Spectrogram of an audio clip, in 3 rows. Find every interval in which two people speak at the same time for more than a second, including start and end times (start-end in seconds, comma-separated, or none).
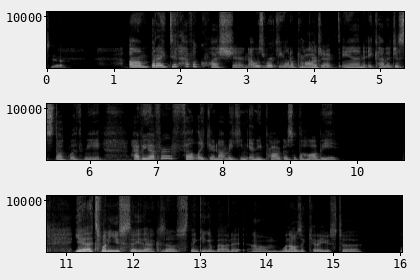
none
